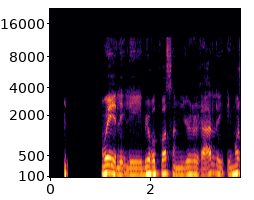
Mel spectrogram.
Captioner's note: French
